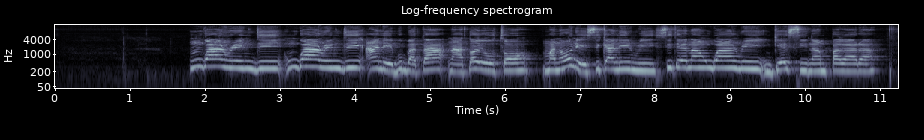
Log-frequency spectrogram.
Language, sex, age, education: Igbo, female, 46-60, tertiary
